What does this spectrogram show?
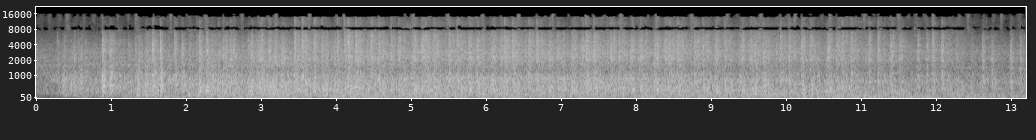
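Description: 500 series Shinkansen train passing on an elevated track: a steady rush of wheel and running noise that comes up within the first second and eases slightly near the end as the train goes by.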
